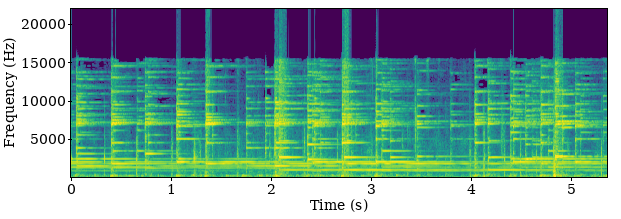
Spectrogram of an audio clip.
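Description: Music carried by bell-like chimes: a quick melody of struck notes, about four a second, each ringing on.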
